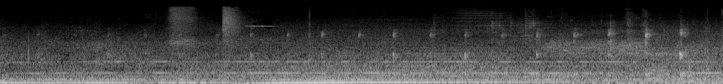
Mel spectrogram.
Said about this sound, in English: And here's the bus.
